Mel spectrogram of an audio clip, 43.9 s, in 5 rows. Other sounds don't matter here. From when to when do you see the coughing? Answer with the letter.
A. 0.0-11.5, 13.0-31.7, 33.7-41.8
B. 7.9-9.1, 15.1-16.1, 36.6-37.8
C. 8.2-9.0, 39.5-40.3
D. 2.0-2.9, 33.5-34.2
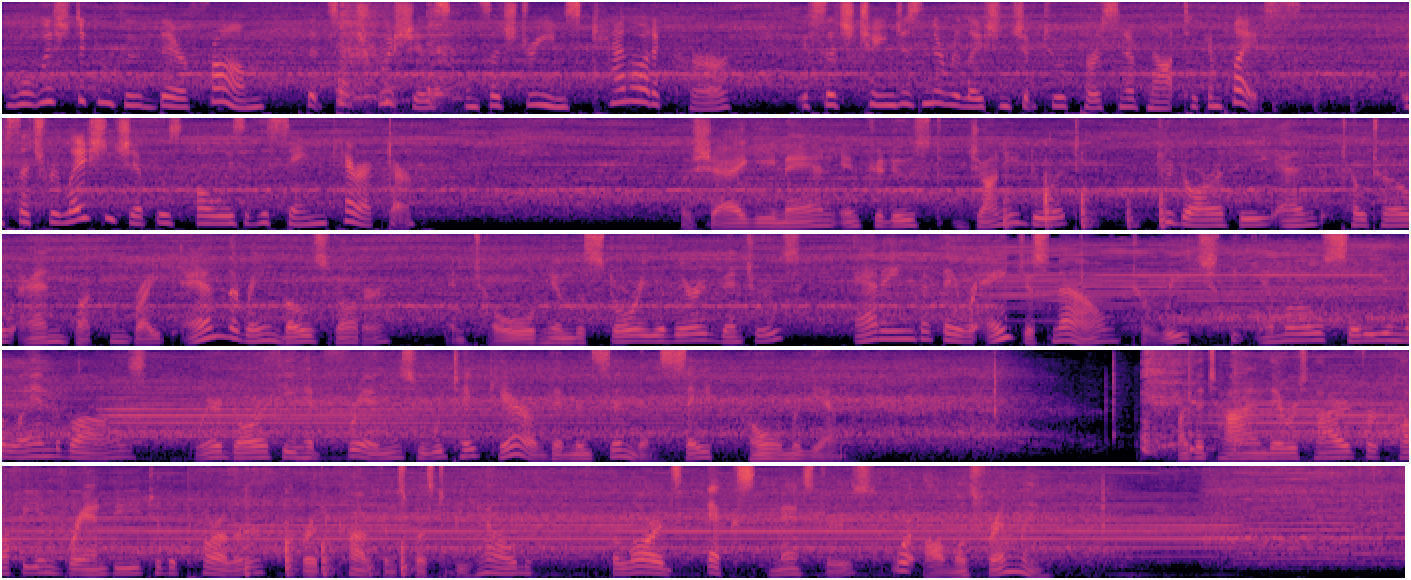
D.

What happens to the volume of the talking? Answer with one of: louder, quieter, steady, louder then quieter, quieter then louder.
steady.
